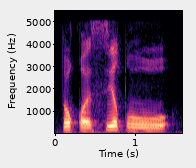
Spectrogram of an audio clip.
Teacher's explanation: من الضم، حيث انحصرت بين ضمتين، ضمة التاء وضمة الطاء بعدها، ونراعي القارئ ترقيق السين لأنها بين مفخمين من القاف والطاء · لابد من بيان كسر السين وتخليصها من الضم، حيث انحصرت بين ضمتين، ضمة التاء وضمة الطاء بعدها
